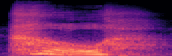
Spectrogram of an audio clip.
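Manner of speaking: normal talking voice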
